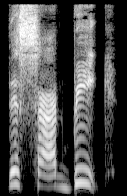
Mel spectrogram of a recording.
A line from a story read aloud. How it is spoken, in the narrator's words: Violet exclaimed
